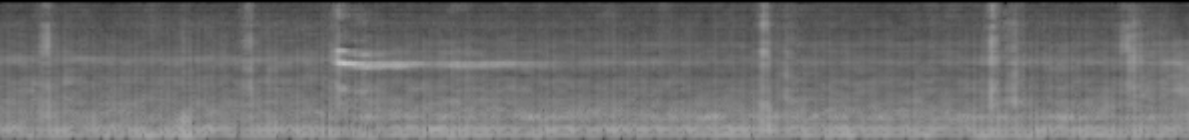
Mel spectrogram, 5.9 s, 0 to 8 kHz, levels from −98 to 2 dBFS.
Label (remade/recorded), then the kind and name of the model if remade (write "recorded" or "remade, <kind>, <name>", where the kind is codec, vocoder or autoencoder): remade, vocoder, Vocos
